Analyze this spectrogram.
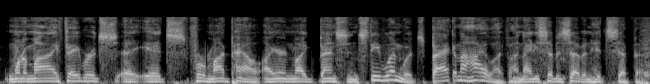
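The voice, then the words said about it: Announcer-style radio voice. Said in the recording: “your best radio voice”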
